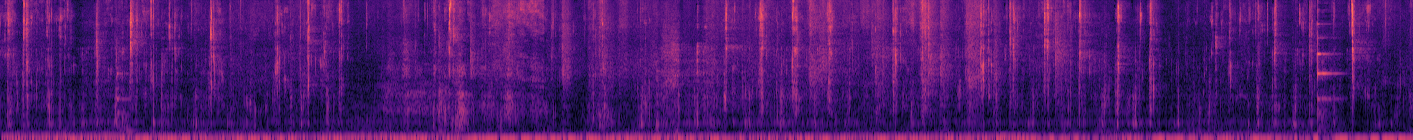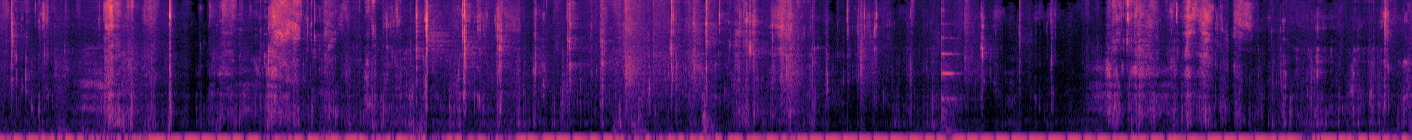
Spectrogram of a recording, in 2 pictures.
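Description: Close-miked eating of slippery pork-skin jelly in chili oil: wet chewing, biting and lip-smacking, with squelching as the gelatinous sheets are torn and handled.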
